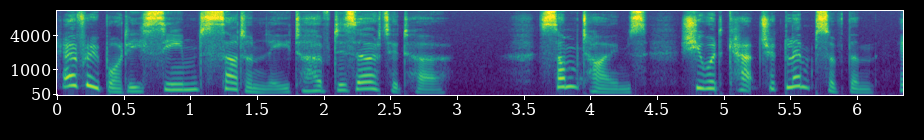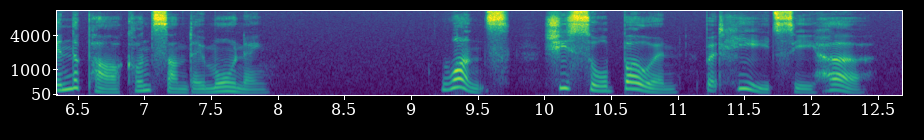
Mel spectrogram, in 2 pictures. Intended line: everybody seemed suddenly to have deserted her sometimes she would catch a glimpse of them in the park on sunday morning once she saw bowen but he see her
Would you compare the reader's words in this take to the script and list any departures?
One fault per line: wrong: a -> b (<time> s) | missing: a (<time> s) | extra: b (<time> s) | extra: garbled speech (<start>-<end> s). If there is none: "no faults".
no faults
